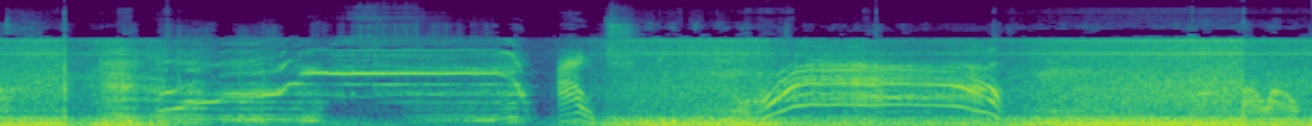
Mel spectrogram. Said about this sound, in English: Now, this is an elk in rut. This is what an elk sounds like.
